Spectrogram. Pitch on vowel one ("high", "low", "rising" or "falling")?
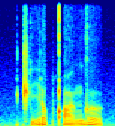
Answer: rising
